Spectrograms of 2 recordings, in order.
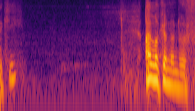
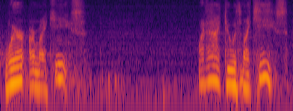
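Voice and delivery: puzzled, to himself; 11 dB quieter than usual. Retold or imitated. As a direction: quietly wonder to yourself where something went. Acts searching for keys.

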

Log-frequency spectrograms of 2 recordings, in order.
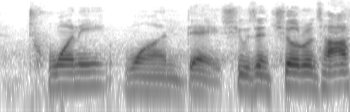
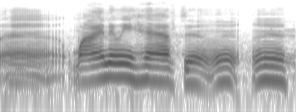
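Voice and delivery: whining; 2 semitones higher, 10 dB quieter than usual. Shown as a demonstration. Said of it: "There's just nothing worse than".

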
